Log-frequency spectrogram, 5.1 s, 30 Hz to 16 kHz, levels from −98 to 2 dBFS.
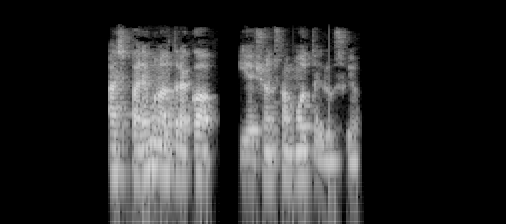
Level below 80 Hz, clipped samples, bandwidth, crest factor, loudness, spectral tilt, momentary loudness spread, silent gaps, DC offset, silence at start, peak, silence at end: -62 dBFS; under 0.1%; 7.6 kHz; 20 dB; -18 LUFS; -5 dB/octave; 16 LU; 2.20-2.38 s; under 0.1%; 1.1 s; -2 dBFS; 1.5 s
